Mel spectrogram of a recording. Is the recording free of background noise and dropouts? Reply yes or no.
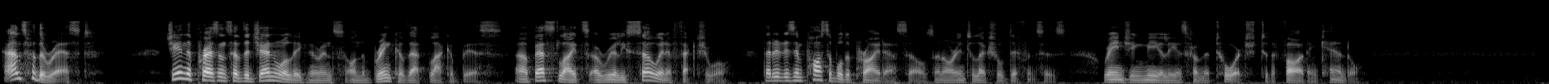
yes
